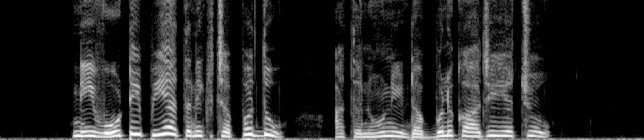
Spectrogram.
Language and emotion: Telugu, fearful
